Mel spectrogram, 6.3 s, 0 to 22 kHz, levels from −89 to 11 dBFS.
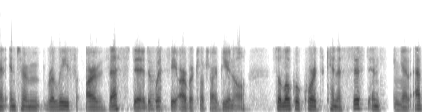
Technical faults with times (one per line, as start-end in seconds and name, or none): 0.00-6.33 Speex codec
2.25-2.45 VoIP packet loss concealed by the speech codec
5.71-6.04 VoIP packet loss concealed by the speech codec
